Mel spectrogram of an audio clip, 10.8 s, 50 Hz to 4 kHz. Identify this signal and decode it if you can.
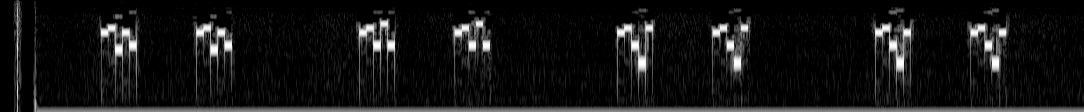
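Five-tone selective call (ZVEI), heard as quick runs of five tones, tones of about 70 ms. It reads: 89485 89485 89505 89505 89519 89519 89518 89518
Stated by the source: ZVEI five-tone call received by SDR, fire brigade Orlamünde.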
